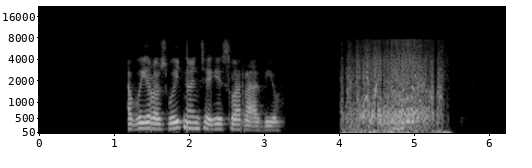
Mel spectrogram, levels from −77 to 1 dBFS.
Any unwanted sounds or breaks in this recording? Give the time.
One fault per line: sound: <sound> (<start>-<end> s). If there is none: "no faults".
sound: squeak (4.0-5.5 s)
